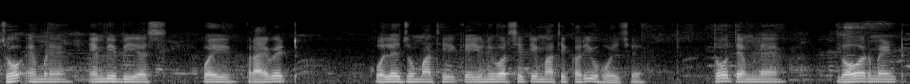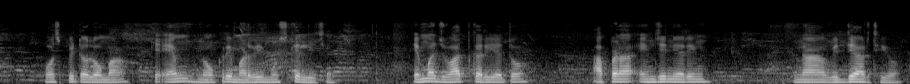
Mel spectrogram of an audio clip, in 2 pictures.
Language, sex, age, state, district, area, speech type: Gujarati, male, 18-30, Gujarat, Junagadh, urban, spontaneous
